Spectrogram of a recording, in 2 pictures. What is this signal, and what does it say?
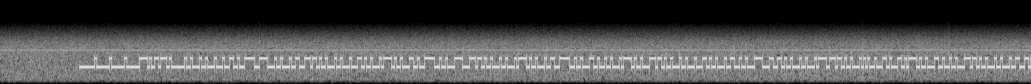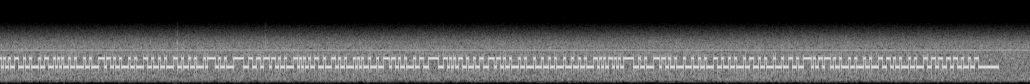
RTTY (50 baud, 450 Hz shift), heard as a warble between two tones, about 1040 Hz centre, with radio static and a steady whistle near 1890 Hz. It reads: 10592 73059 32503 72983 67730 24226 00358 42761 25402 11445 10210 88802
